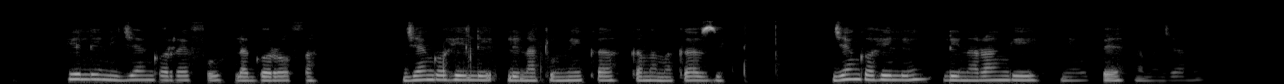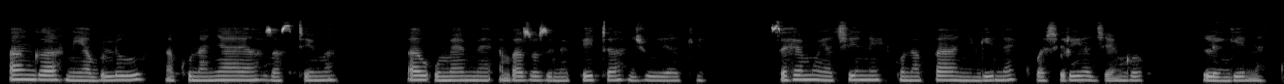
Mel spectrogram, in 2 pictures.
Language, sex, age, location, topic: Swahili, female, 25-35, Nairobi, finance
